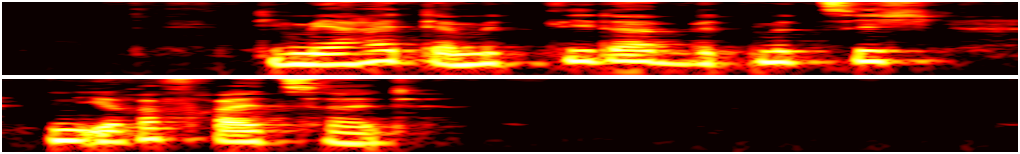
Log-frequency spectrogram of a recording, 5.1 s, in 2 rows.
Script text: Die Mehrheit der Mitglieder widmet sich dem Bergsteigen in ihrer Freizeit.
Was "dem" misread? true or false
true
